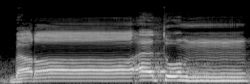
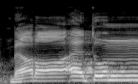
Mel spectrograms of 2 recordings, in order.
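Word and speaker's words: بَرَاءَةٌ: Panjang rohnya. Bara'atum, dipanjangin rohnya oleh Rasul kita sallallahu alaihi ketika membacanya. Jadi ada sahabat yang baca dipendekkan rohnya. Bara'atum minallahi wa rasulih. Dibaca pendek sama dia.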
